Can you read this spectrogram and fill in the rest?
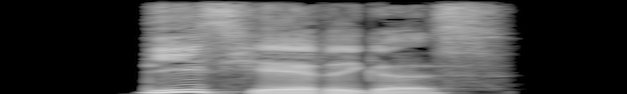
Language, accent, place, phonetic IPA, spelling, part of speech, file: German, Germany, Berlin, [ˈdiːsˌjɛːʁɪɡəs], diesjähriges, adjective, De-diesjähriges.ogg
- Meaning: strong/mixed nominative/accusative neuter singular of diesjährig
